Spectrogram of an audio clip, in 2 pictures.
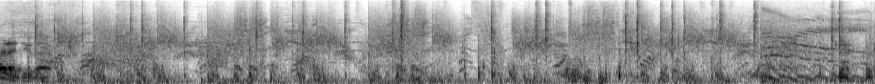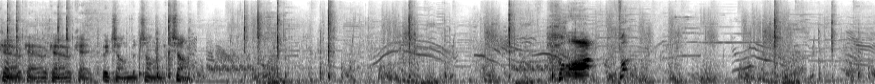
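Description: Punches and kicks land with sharp smacks in quick bursts.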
